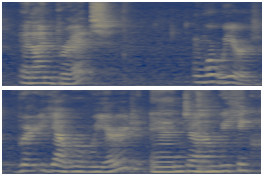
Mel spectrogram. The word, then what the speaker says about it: Wyrd: It's called Weird. Weird. Weird. Spelled with a Y. Like the Weird Sisters.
